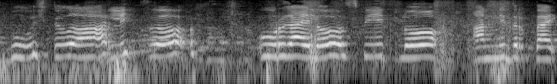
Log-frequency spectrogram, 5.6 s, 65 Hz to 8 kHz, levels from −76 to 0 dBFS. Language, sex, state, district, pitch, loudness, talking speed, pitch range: Telugu, female, Andhra Pradesh, Sri Satya Sai, 305 Hz, -16 LUFS, 65 wpm, 295-320 Hz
